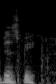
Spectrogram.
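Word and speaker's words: Wisby: of of visby it's spelled with a W not a v but pronounced Bisby um tons and tons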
